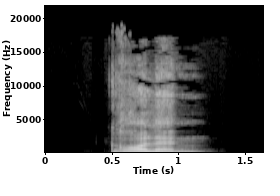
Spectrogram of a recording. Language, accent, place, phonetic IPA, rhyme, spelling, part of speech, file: German, Germany, Berlin, [ˈɡʁɔlən], -ɔlən, grollen, verb, De-grollen.ogg
- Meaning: 1. to grumble, to thunder 2. to be angry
